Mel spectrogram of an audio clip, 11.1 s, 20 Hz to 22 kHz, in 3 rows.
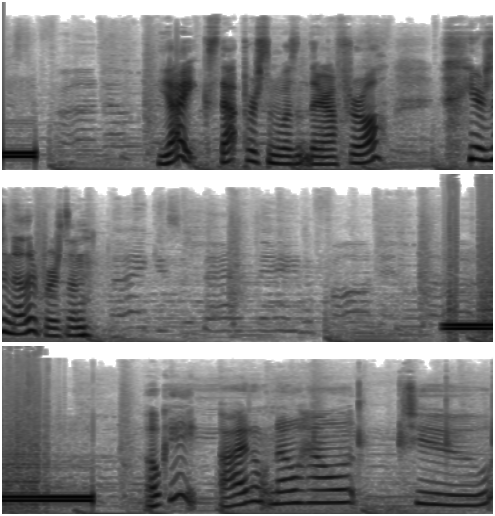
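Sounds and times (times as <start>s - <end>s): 
telephone line noise: 0.0s - 0.3s, 7.0s - 8.1s
speech: 1.2s - 4.5s, 8.4s - 11.0s
telephone dial tone on a call-in line: 7.0s - 8.1s.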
